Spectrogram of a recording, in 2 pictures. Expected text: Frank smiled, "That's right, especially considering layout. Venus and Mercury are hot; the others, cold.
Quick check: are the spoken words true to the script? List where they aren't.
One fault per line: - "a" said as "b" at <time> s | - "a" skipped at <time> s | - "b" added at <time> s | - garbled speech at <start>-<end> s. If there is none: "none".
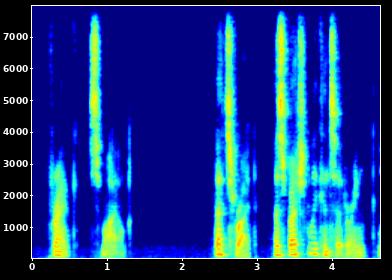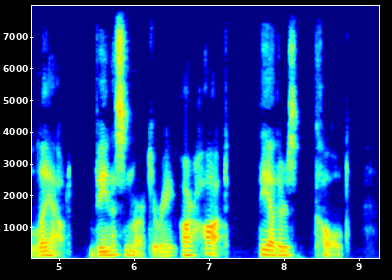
none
